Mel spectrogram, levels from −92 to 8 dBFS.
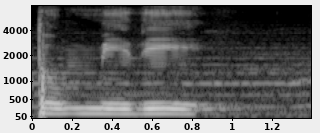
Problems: none marked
